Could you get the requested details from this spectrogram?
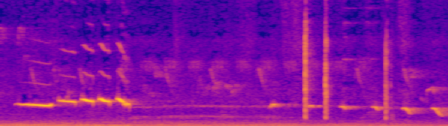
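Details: White-rumped shama singing in the morning to raise fighting spirit: loud clear whistles stepping quickly upward, then softer slurred notes and sharp clicks, over quiet background hum.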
